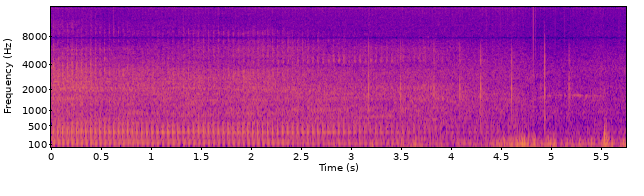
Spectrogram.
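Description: Motorbike engine running close by, its steady note fading away over the first four seconds. Then a few light clicks and low thumps of wind on the microphone.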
